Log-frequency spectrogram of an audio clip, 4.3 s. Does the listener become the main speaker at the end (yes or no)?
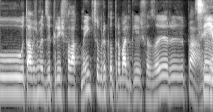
yes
